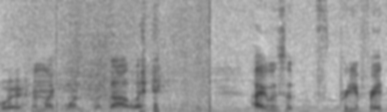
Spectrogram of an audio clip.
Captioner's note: laughs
